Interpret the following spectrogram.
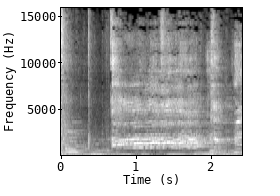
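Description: Live band music: a male singer holds one long sung note with vibrato over sustained organ and bass, with a drum hit shortly before the note begins.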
